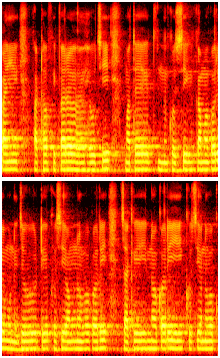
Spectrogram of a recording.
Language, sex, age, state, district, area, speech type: Odia, male, 18-30, Odisha, Khordha, rural, spontaneous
